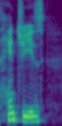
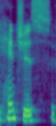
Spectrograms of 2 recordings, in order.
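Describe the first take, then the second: First: The name ends with a long 'eez' sound. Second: The name ends with a short 'ez' sound. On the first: The speaker calls it wrong. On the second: The speaker calls it right.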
